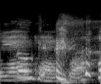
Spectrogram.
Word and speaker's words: Leanne Kanzler: Us Aussies, we don't pronounce the R like that, but that's cool. Leanne Kanzler.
